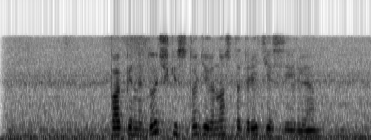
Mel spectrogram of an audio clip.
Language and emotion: Russian, neutral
